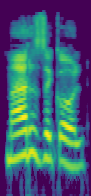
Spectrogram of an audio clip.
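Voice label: "marzikol" nominative, Archi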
